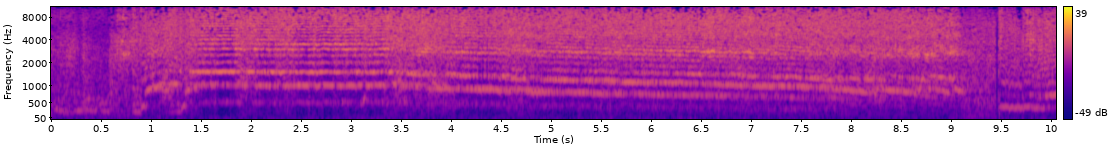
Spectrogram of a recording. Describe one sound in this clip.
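A woman screams loudly and at length.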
